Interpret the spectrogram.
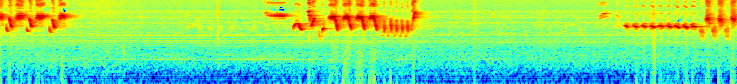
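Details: Nightingale song at dawn in May: separate phrases divided by pauses of about two seconds. It opens with sweeping whistles, then a run of rapid falling notes, and ends in a fast, even trill.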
